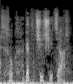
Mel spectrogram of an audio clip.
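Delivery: normal talking voice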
